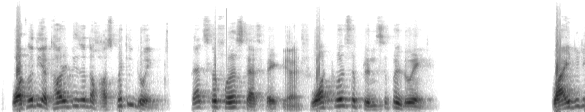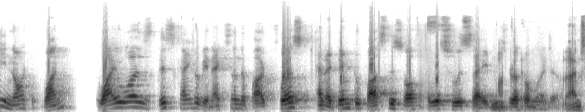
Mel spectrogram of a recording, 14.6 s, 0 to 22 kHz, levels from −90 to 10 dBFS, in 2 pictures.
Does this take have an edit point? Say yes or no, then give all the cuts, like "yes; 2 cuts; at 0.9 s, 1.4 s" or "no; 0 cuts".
yes; 1 cut; at 2.6 s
